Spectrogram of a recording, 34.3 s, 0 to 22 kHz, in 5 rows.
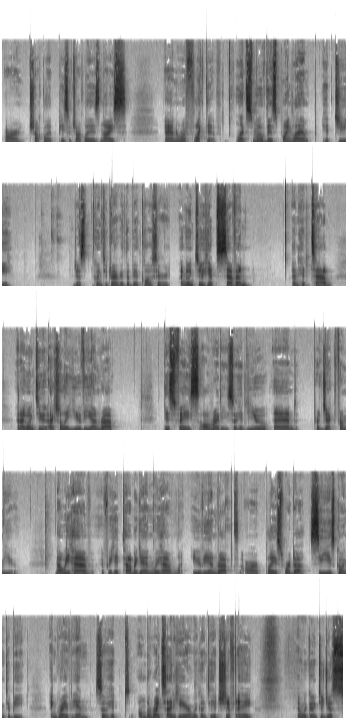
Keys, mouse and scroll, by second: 4.4 shift+middle click, 4.4 scroll down 2, 4.5 shift+middle click, 5.3 click, 6.8 g, 8.4 middle click, 8.8 shift+middle click, 9.3 scroll up 4, 9.7 middle click, 10.2 shift+middle click, 10.2 click, 10.2 scroll down 2, 11.2 KP_7, 12.9 Tab, 14.6 click, 15.4 click, 18.6 u, 21.4 Tab, 23.6 alt+middle click, 31.6 shift+a.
